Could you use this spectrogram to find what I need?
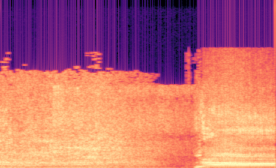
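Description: Water splashes and sloshes.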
